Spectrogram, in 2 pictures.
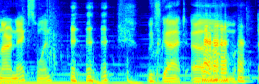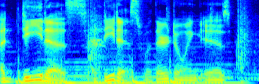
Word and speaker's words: Adidas: Europeans pronounce it the German way. Adidas.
